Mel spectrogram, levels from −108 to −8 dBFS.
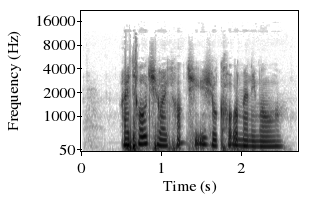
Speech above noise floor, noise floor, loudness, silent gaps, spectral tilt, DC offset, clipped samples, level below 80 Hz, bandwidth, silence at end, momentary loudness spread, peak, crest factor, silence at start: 28 dB; -45 dBFS; -18 LUFS; none; -9 dB/octave; under 0.1%; under 0.1%; -36 dBFS; 7 kHz; 0.2 s; 7 LU; 0 dBFS; 16 dB; 0.5 s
